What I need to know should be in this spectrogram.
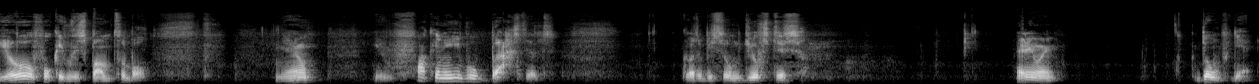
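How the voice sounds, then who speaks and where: A man's voice: low-pitched, takes it slowly, creaky, long pauses, slightly rough. A man rambling to his viewers in a swearing, ranting monologue, often asking them questions. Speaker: vlogger.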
